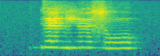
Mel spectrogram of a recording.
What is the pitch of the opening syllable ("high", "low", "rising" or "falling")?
high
